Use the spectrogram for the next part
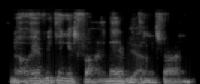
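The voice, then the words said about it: Poor Godfather mafia voice impression. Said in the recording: “That's a terrible Godfather impression.”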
